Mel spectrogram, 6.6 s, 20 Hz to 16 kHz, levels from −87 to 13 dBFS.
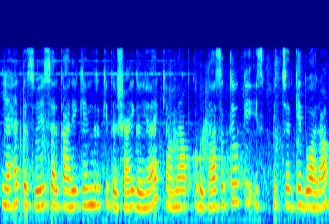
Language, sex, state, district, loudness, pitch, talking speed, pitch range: Hindi, female, Haryana, Rohtak, -16 LUFS, 240 Hz, 175 wpm, 230-260 Hz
